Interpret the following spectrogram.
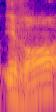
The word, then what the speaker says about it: Airain: you would yeah sure sure um yeah so ira as it is officially pronounced but it's also often pronounced as i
